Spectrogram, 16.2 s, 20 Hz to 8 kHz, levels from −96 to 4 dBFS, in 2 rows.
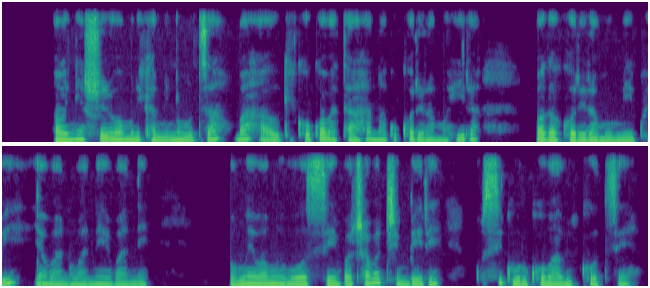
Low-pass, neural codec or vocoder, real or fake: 7.2 kHz; vocoder, 44.1 kHz, 80 mel bands, Vocos; fake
